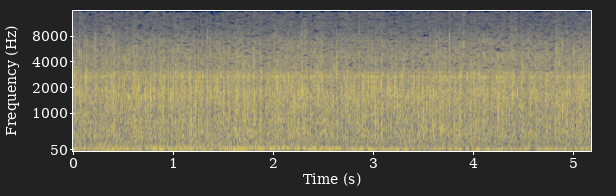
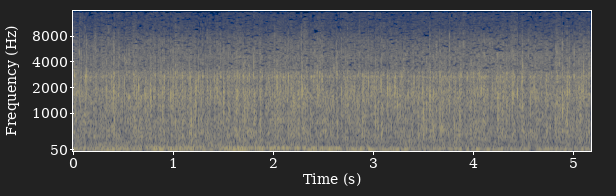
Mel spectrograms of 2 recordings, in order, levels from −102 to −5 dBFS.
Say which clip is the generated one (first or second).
first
